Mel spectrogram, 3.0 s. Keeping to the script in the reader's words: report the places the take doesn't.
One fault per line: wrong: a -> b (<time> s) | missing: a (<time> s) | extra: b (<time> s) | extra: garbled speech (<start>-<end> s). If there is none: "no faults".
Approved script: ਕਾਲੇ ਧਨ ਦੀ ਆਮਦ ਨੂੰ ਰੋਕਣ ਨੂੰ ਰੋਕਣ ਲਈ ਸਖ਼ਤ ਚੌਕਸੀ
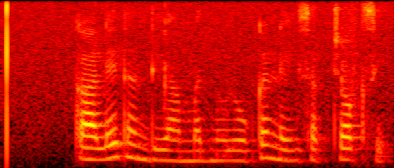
missing: ਨੂੰ ਰੋਕਣ (2.1 s)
